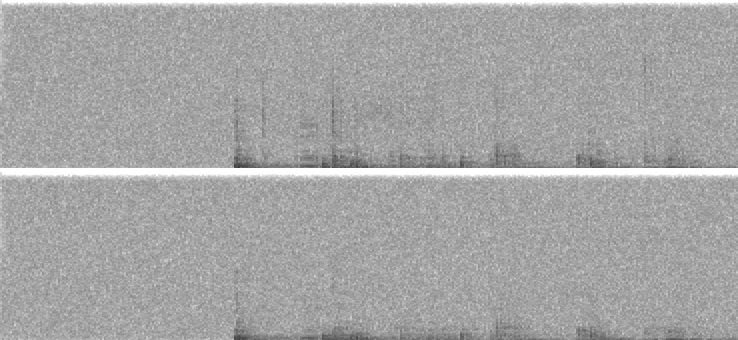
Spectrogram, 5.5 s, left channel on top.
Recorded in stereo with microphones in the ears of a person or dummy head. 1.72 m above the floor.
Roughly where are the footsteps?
Centre.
